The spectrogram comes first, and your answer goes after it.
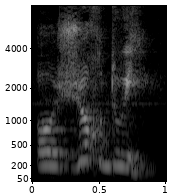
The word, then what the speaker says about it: aujourd'hui: Quando você se deparar com a junção do A e do U em francês, você sempre vai pronunciar com o som de o circunflexo.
